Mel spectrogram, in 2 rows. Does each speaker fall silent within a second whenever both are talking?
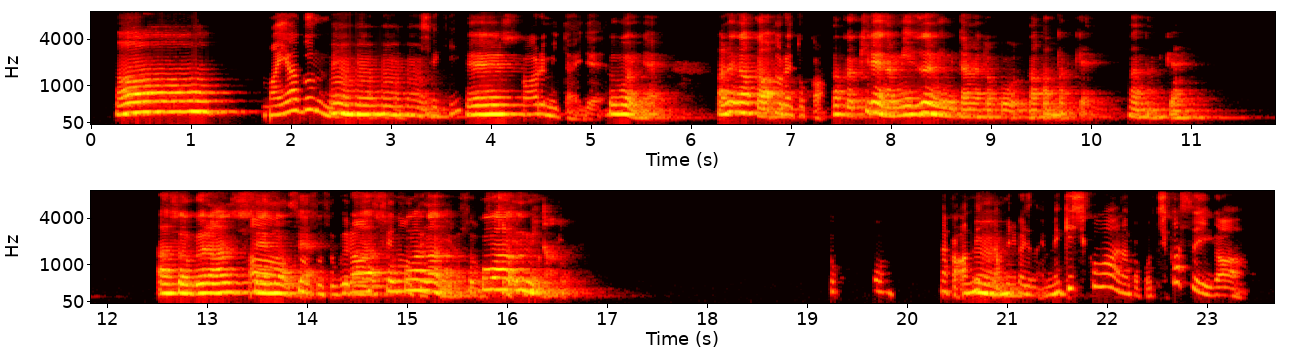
No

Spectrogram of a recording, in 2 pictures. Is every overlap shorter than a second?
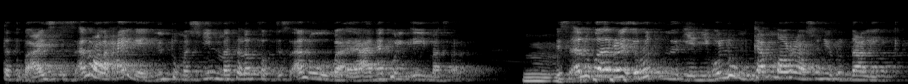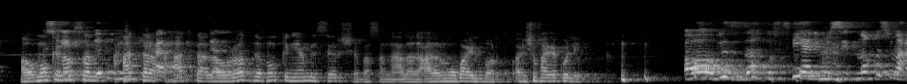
No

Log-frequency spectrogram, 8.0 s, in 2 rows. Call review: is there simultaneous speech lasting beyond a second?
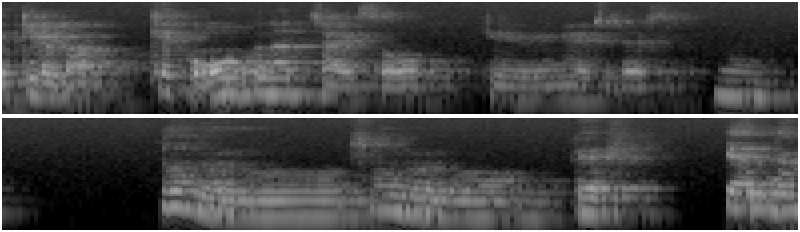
No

